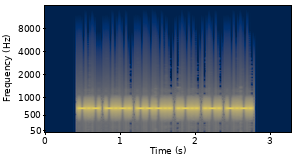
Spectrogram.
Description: Morse code, heard as a keyed tone, about 40 wpm, 700 Hz. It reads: KC8LRC
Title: USA Call Signs - 6 Characters - Repeated 3x - 40wpm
